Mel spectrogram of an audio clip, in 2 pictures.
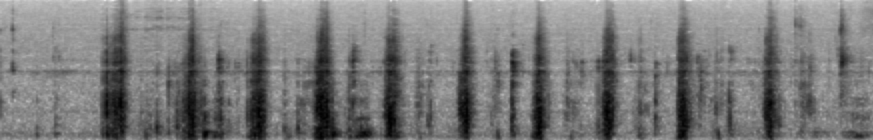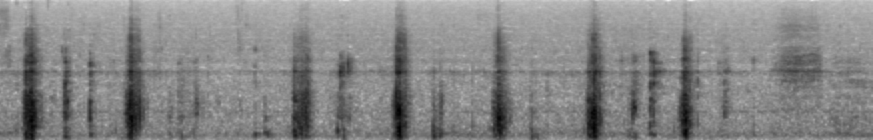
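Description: Close-miked crunchy chewing of napa cabbage kimchi, a run of crisp crunches about two a second. It starts about a second in and thins out in the second half.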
